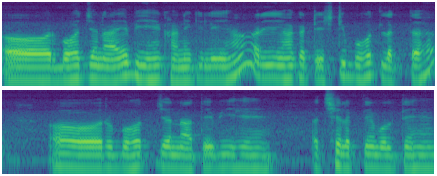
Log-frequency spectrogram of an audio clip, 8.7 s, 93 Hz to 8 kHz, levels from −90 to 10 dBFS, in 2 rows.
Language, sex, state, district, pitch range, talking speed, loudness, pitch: Hindi, male, Odisha, Sambalpur, 130-140 Hz, 195 wpm, -18 LUFS, 135 Hz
